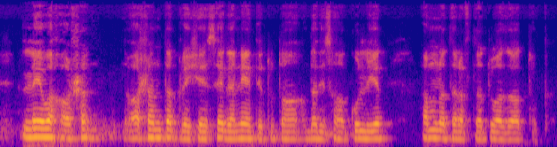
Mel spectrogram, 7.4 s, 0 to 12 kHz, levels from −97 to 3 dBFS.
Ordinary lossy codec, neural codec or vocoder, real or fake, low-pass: Opus, 24 kbps; none; real; 10.8 kHz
